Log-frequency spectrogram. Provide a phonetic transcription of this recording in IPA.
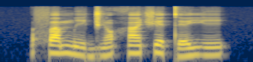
f a˧ m i˨ d͡ʒ ɔ̃˨˦ h ã˦ ʃ e˦˨ t e˨˦ j i˧

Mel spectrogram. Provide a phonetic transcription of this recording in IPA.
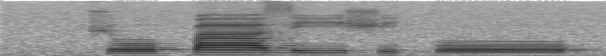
t͡ʃ oː˨ k͡p aː˦ z iː˧ ʃ i˨ k oː˨

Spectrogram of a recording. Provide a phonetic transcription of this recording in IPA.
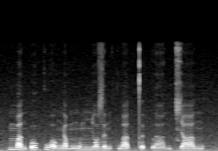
m a˧˩ n ʔ o˨˦ k w ɔ˧˩ ŋ a̰˧˨ m ŋ ə˧ m ɲ ɔ˧ z ə˧˩ n k w a˨˩ t̚ t̪ ə˨˩ t̚ l a̤˨˩ n t͡ɕ a˧ n

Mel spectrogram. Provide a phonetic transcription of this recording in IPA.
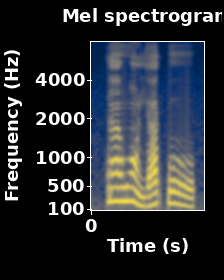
ɾ ã˦ w ɔ̃˦˨ j a˨˦ k͡p o˦˨

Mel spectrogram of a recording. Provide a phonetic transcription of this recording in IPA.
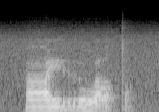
ʕ ɪ r o tˤ

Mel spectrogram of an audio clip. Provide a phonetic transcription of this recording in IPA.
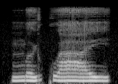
m ɵ˨˥ ɥ kʷ aː˨ j

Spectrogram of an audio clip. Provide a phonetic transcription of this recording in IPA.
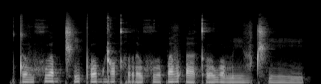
t ʊ˨ v xʷ ɐː˦ b t͡ʃʼ i˦ pʼ o˦ b ɖ ɔ˦ kʰ r ɤ˨ xʷ ɤ˨ p ɐ˦ v ʔ ɐː˨ kʼ ʊ˨˦ w o˨ m iː˨ v t͡ʃʼ iː˨

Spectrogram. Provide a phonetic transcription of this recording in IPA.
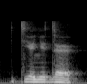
tʲ ɛ lʲ ɛ d ɛ

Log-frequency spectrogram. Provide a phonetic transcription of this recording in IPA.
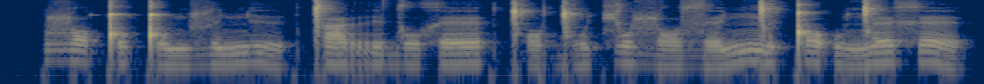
ɮ ɔ˦˨ ǃ o˧ ǃ o˨ ɲ ɮ ɪ˧ ɲ ɪ˦˨ | ǀ a˧ r ɪ˧ d o˧ x ɛ˦ | ǀʰ ɔ˨ ɡ͡ǀ o˧ t͡ɕ o˧ ɮ ɔ˨ z ɛ˨˦ ɲ ŋ͡ǀ ɪ˧ ǃ ɔ˦ ʔ u˨ ŋ͡ǀ ɛ˦ x ɛ˦˨

